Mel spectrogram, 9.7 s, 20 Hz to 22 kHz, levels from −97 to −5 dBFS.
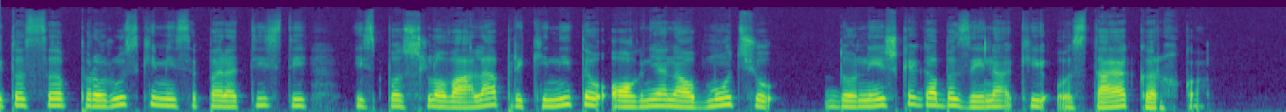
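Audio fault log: throughout, generation loss. The speech sounds swirly and hollow, with a smeared wash behind it. Consonant onsets lose their edge and blur. This is more damage than a single pass at a moderate bitrate would leave. The likely cause is repeated lossy encoding, here consistent with AAC-LC at around 96 kbit/s, applied a few times over. Each decode and re-encode quantises on a shifted frame grid, so noise and spectral gaps pile up.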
